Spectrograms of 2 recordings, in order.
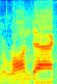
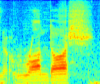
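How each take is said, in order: First: The name ends with an 'ak' sound. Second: The name ends with an 'osh' sound. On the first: "Muse was saying Rondak" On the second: "British pronunciation"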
